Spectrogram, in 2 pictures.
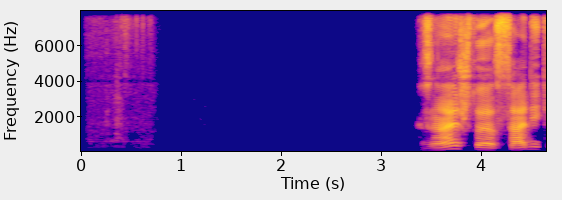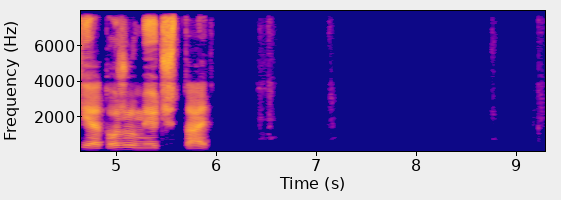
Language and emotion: Russian, neutral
